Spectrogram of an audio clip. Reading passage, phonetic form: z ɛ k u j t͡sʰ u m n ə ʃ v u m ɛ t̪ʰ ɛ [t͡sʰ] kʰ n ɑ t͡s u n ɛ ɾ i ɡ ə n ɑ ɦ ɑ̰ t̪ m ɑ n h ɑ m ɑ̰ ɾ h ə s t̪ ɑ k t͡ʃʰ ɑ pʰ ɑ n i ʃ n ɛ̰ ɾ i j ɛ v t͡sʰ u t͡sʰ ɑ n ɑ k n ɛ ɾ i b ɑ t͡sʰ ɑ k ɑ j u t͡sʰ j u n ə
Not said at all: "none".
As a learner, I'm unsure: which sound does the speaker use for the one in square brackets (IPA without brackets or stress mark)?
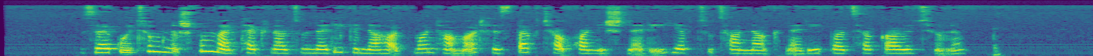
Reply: none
